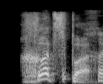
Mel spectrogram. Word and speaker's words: chutzpah: It takes a lot of chutzpah. Is that how you say it? – Chutzpah.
